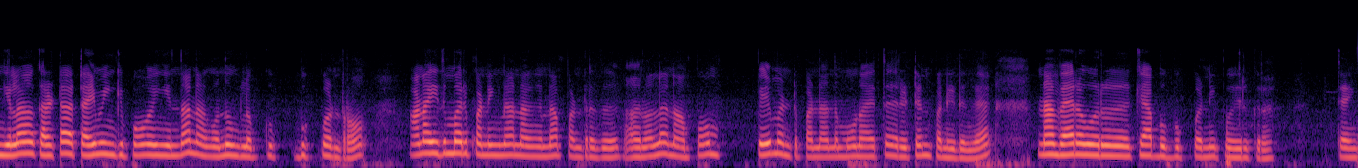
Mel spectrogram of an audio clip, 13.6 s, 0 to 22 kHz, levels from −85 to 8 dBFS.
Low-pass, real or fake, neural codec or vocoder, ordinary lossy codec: none; real; none; none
